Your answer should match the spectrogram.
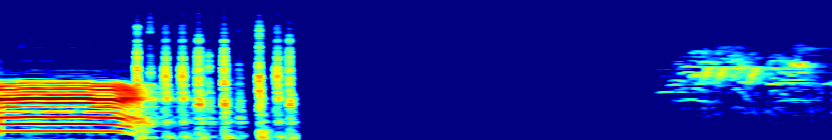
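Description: The held last note of a rooster's crow, breaking off under a second in, followed by a quick run of sharp clicks like computer keys being tapped. Then silence, with faint bird chirps starting near the end.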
